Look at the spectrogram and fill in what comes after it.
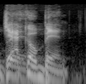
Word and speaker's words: Jacobin: Jacobin. Jacobin. It's like Bobin.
